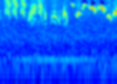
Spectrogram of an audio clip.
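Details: Male house wren singing on a sunny, mild Mother's Day near a fence with honeysuckle and bushes it treats as its territory: a brief string of high, quick chirpy notes with faint low hum beneath.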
